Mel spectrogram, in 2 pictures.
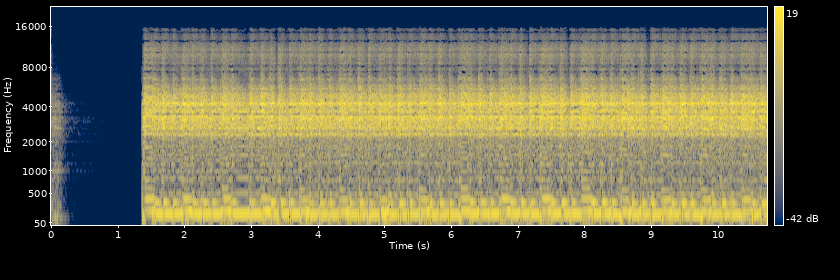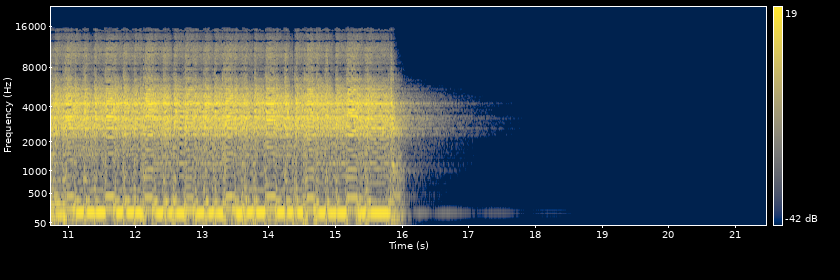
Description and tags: Composicion guitarra electrica para crear suspenso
